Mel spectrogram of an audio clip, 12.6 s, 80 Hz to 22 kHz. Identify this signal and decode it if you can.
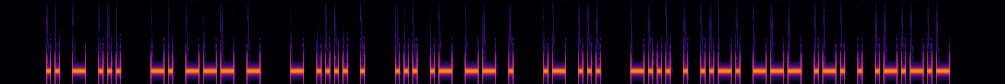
Morse code, heard as a keyed tone, about 22 wpm, 700 Hz. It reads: ITS NOT THE SAME AS BEFORE.
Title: Sentences from Top 600 Words 22wpm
